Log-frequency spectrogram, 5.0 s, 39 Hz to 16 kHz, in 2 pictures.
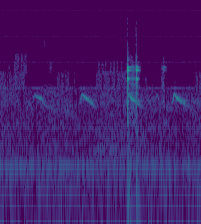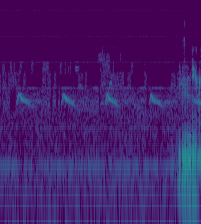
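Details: African barred owlet, possibly female, calling in the background during a morning game drive on 28 April 2020 at Ngala Private Game Reserve, South Africa: a steady run of soft, downslurred notes, about two per second, with a few quiet clicks and bumps.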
